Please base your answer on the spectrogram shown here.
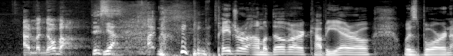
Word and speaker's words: Almodóvar: So anyway, if you want to pronounce it like if you were Spanish, excuse me that I'm so long, then it is Pedro. Yes, you said that. Pedro. Pedro, yes. Almodóvar. Almodóvar.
